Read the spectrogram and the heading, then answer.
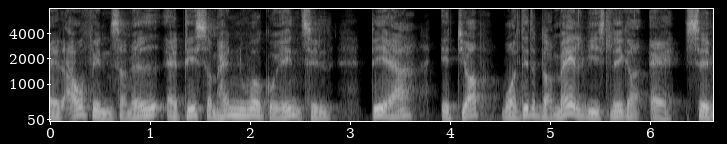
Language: Danish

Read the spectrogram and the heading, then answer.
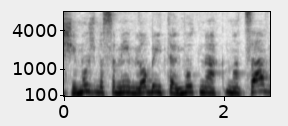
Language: Hebrew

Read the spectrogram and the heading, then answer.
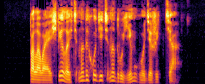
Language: Belarusian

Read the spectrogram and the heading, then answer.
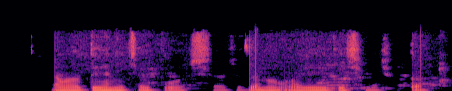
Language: Bangla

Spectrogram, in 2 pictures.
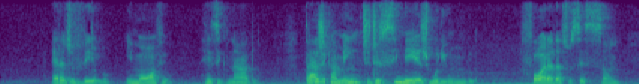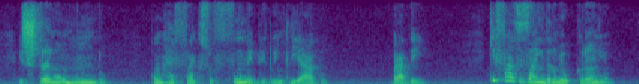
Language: Portuguese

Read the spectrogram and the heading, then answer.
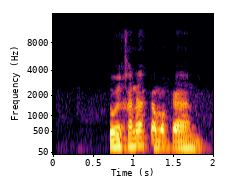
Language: Thai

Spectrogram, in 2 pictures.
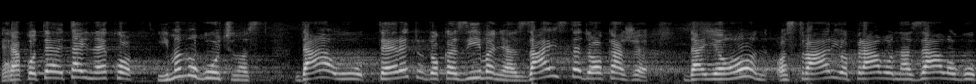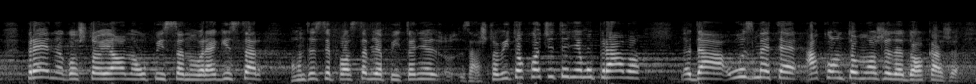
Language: Serbian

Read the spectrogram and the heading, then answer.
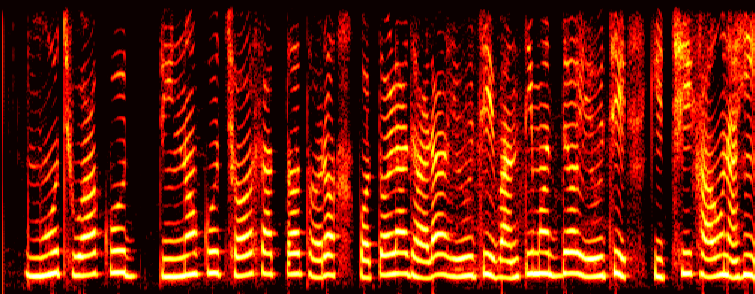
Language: Odia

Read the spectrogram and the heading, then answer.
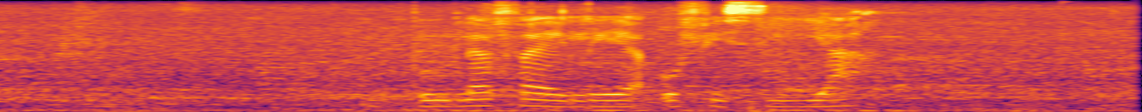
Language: Tswana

